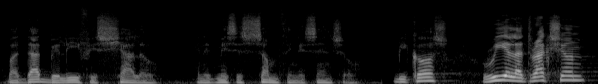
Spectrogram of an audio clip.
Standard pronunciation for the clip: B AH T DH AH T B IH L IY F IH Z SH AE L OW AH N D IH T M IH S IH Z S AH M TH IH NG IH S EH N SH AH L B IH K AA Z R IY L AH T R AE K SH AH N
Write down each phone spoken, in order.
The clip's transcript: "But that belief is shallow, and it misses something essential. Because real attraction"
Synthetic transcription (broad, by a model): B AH T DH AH T B IH L IY F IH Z SH AE L OW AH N IH T M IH S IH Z S AH M TH IH NG IH S EH N SH AH L B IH K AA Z R IY L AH T R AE K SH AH N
